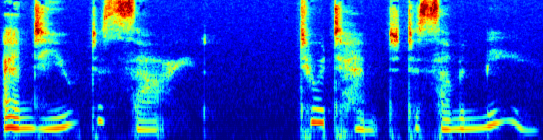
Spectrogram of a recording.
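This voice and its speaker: A woman voicing a bored, mocking female demon in an ASMR roleplay, half-whispering in a languid, condescending way with a husky, creaky voice. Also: mid-range voice, big pitch swings, a little mellow, no room sound, heavily acted. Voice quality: breathy, husky, with creaky fry. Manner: languid, condescending, drawn-out phrasing with sighs.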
